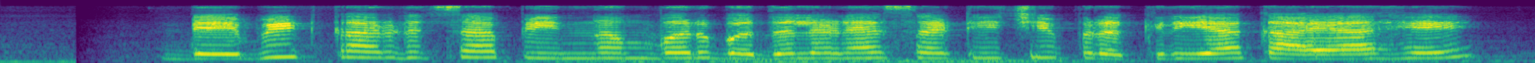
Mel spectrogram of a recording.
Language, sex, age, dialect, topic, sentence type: Marathi, female, 31-35, Northern Konkan, banking, question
